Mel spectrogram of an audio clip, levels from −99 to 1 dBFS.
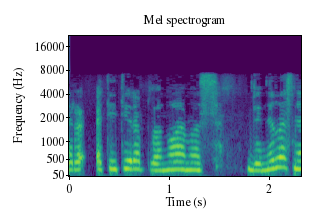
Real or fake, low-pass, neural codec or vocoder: real; 7.2 kHz; none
